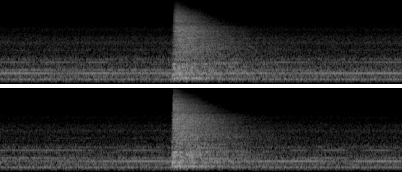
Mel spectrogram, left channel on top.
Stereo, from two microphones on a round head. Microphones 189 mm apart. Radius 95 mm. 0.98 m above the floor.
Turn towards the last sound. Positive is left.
turn(degrees=-75)  # may be behind; listen again after turning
